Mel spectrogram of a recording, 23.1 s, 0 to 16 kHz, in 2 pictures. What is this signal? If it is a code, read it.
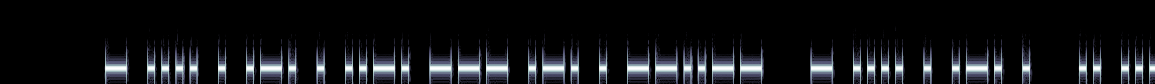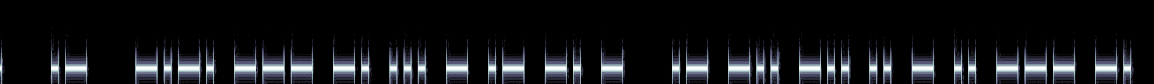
Morse code, heard as a keyed tone, about 17 wpm, 700 Hz. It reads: THEREFORE, THERE IS A CONSTANT ADDITION
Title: Sentences from Top 1500 Words 17wpm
